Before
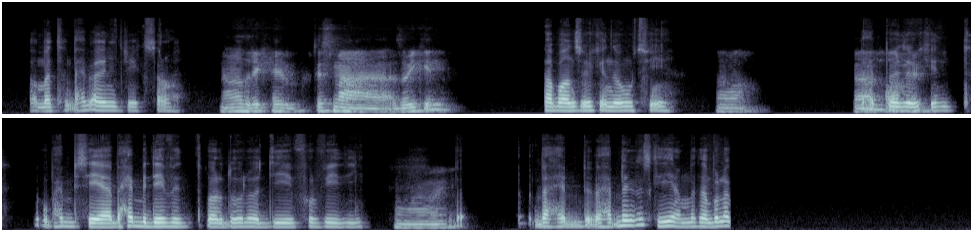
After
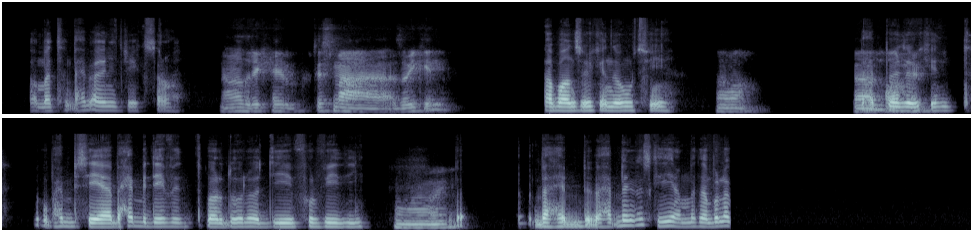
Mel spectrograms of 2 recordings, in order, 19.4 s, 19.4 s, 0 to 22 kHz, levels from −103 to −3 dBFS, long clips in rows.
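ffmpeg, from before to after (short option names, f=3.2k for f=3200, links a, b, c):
-af "asetnsamples=n=441:p=0,asendcmd='5.47 highpass f 450;10.87 highpass f 980;11.51 highpass f 420;12.46 highpass f 180;15.64 highpass f 650',highpass=f=1.2k:p=1"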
